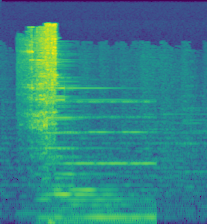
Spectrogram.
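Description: News-bulletin transition sound effect: a swelling whoosh that settles into a held synthesized chord over a deep bass tone, lasting about a second and a half and cut off suddenly.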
